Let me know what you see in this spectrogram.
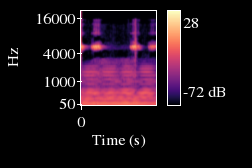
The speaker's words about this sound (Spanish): En la noche se escuchan los grillos cantar,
